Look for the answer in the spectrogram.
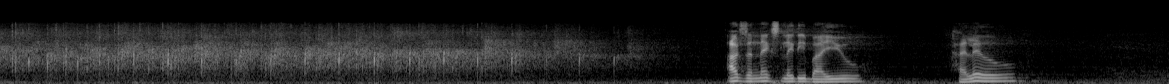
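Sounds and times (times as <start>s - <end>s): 
audience clapping hands: 0.0s - 6.6s
speech: 7.3s - 8.7s, 9.6s - 10.3s.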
